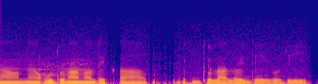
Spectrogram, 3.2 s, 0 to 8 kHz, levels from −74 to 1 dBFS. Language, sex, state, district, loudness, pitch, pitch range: Chakma, male, Tripura, Unakoti, -16 LUFS, 90 Hz, 85-95 Hz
